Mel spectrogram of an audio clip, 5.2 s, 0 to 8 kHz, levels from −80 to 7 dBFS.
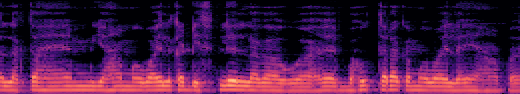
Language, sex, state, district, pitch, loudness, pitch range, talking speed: Hindi, male, Odisha, Sambalpur, 130 Hz, -17 LUFS, 120-130 Hz, 185 wpm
